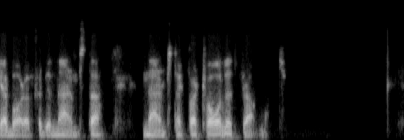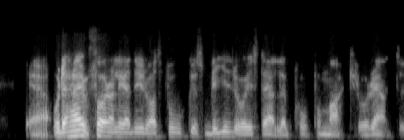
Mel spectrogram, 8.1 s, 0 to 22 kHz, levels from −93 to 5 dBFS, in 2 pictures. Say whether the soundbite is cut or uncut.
uncut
